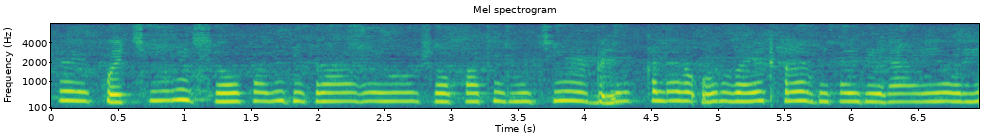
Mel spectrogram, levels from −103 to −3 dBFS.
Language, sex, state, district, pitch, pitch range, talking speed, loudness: Hindi, female, Haryana, Rohtak, 300 Hz, 290-315 Hz, 145 wpm, -15 LUFS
